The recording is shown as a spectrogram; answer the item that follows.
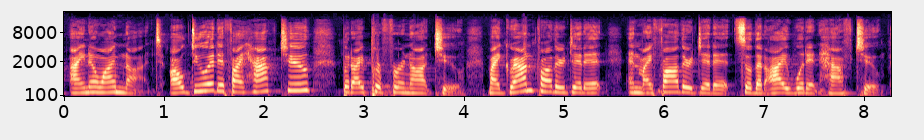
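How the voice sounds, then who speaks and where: A woman from Southern California with an American accent, speaking publicly as a judge and explaining things in measured phrases with frequent ums. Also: fairly high pitch, a little mellow. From Southern California, United States. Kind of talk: public speech to an audience.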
